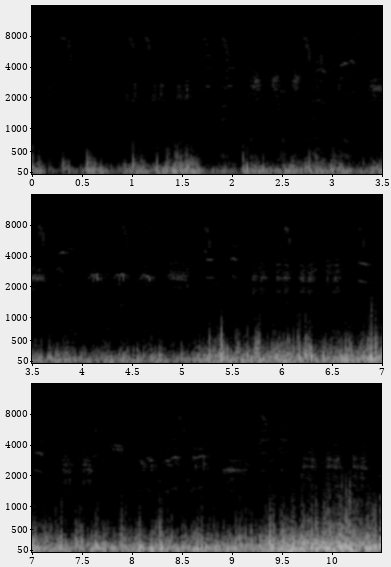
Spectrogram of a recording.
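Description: Many small wetland birds chirping and calling over a low wind rumble on the microphone. The wind grows louder in the second half.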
